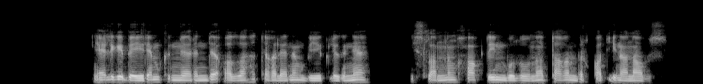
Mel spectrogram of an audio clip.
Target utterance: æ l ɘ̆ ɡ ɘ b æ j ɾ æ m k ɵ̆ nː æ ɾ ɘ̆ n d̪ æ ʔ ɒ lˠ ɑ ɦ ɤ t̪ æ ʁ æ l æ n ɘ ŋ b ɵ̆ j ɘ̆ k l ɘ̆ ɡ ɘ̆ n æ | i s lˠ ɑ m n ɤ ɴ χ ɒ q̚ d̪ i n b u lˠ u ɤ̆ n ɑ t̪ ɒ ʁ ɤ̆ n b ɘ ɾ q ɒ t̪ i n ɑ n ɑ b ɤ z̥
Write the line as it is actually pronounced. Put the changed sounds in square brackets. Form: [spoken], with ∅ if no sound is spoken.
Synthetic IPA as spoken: æ l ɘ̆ ɡ ɘ b æ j ɾ æ m k ɵ̆ nː æ ɾ ɘ̆ n d̪ æ ʔ ɒ [lˠː] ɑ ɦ ɤ t̪ æ ʁ æ l æ n ɘ ŋ b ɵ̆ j ɘ̆ k l ɘ̆ ɡ ɘ̆ n æ | i s lˠ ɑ m n ɤ ɴ χ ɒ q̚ d̪ i n b u lˠ u ɤ̆ n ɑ t̪ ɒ ʁ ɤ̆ n b ɘ ɾ q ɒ t̪ i n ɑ n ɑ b ɤ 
